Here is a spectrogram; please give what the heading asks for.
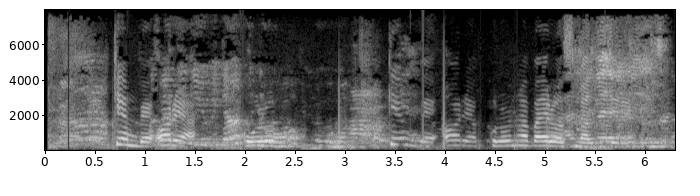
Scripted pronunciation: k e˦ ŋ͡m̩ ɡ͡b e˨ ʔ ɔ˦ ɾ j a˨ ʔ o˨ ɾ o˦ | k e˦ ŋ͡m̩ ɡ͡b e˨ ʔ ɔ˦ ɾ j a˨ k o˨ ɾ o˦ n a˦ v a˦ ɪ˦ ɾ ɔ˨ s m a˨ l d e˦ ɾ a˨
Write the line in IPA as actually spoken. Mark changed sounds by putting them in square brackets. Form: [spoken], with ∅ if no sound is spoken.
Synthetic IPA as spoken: k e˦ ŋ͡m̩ ɡ͡b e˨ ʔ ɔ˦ ɾ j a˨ [k] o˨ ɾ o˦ | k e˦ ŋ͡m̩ ɡ͡b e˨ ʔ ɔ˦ ɾ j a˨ k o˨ ɾ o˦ n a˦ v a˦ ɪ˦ ɾ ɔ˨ s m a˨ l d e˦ ɾ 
